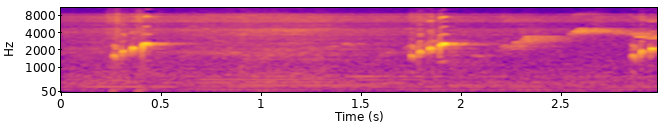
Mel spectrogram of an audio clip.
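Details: Sooty-headed bulbul singing actively, giving short bright whistled phrases that rise quickly, three bursts spaced about a second and a half apart, with a softer sliding whistle between them.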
